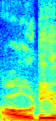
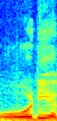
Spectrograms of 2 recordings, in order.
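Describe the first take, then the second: First: The first vowel is a gliding 'ow' sound. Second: The first vowel is a plain 'oh' sound. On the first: The speaker calls it right. "ഔഡി എന്ന് പറയണമെന്ന്" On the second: The speaker calls it wrong. "ഓഡി അല്ല"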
